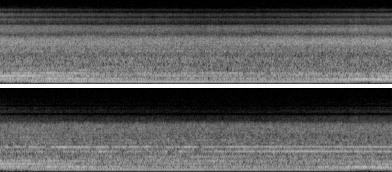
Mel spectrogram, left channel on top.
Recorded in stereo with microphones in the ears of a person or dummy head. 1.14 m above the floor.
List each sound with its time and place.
0.0 s a lawn mower: 60° left (ahead or behind)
